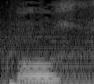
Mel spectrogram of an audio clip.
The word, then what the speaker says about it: Loch: hills, just there, is Loch Ness. So you in Scotland, so you've got to try and pronounce the loch instead of lock, because otherwise that's L-O-C-K rather than L-O-C-H.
